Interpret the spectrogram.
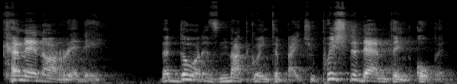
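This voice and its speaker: A man's voice: lowish voice, very animated, slow, full character voice. A man voicing a bossy, stout female psychic with a thick accent, who talks in a brusque, commanding way. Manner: brusque, commanding, loud and drawn out.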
